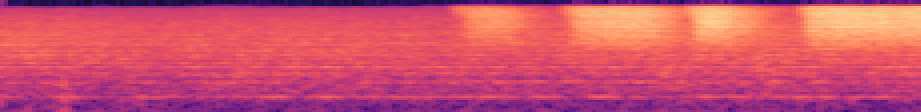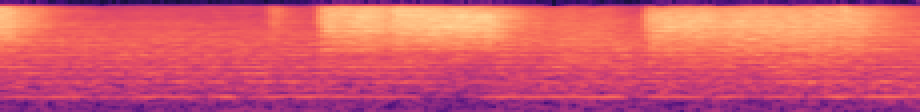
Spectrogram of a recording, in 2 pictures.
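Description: Norfolk Southern double-stack container train's loaded well cars rolling slowly past: a continuous rumble of steel wheels on the rails with a steady low hum, and hissing, scraping spells from the running gear about two seconds and five seconds in.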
